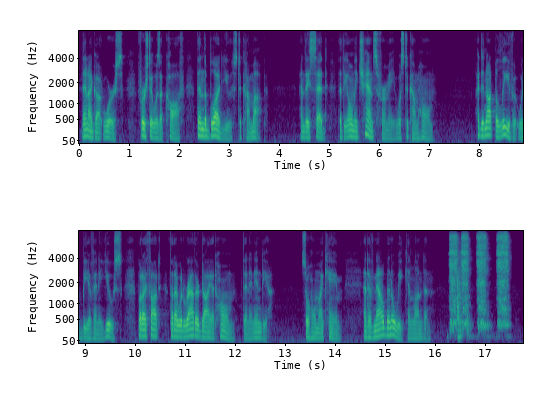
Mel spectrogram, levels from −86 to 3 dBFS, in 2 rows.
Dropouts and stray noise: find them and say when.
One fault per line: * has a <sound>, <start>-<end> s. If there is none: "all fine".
* has a sniff, 16.2-17.6 s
